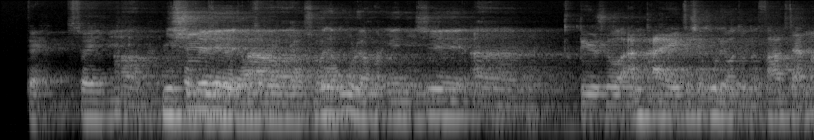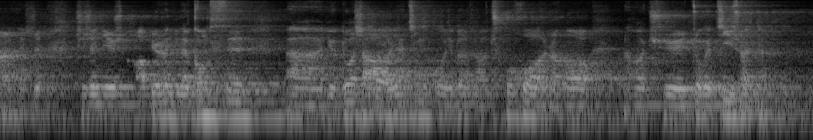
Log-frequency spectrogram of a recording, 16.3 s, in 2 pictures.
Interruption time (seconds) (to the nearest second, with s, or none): 2 s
